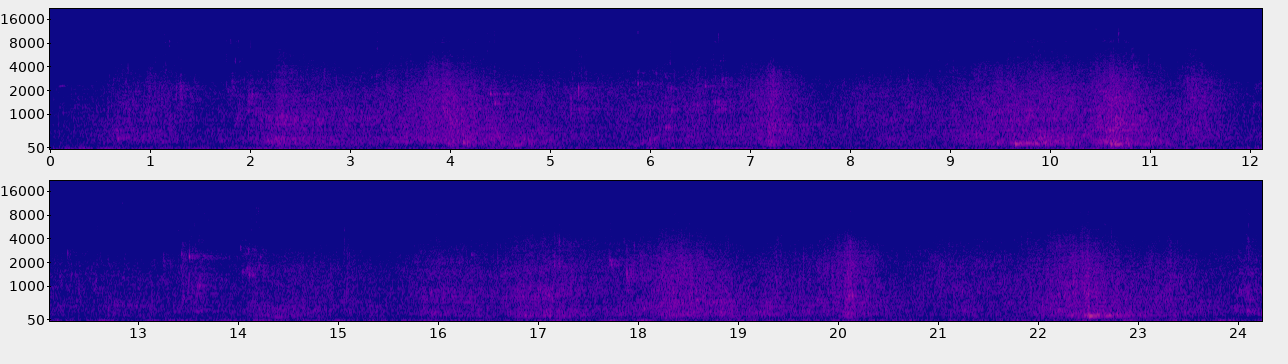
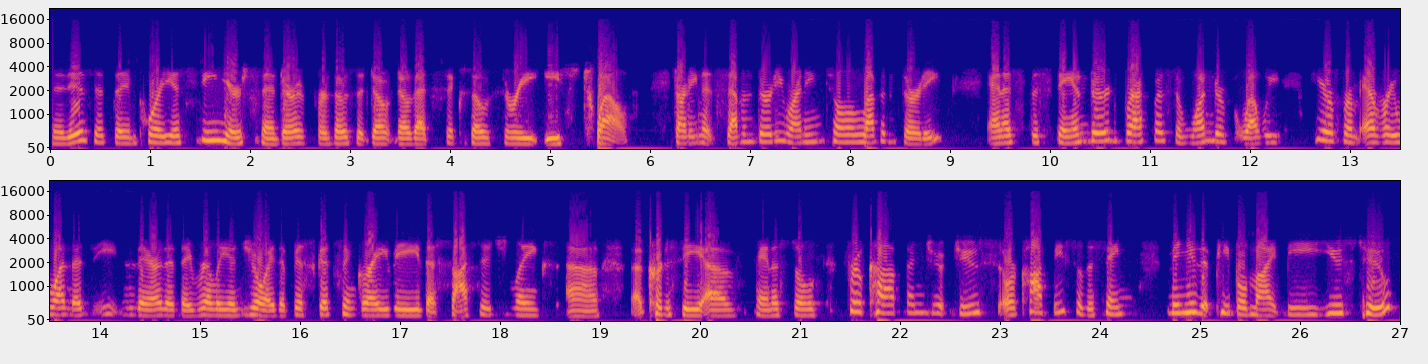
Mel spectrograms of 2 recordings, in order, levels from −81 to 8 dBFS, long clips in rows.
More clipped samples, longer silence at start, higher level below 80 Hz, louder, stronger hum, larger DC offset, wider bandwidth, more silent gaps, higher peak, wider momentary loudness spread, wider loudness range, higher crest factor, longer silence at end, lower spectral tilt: neither; about the same, 0 s vs 0 s; second, -76 dBFS vs -52 dBFS; second, -56 LUFS vs -17 LUFS; neither; neither; first, over 20 kHz vs 14 kHz; neither; second, -34 dBFS vs -6 dBFS; first, 11 LU vs 8 LU; first, 7 LU vs 2 LU; first, 22 dB vs 10 dB; about the same, 0 s vs 0.05 s; second, -3.5 dB/octave vs -6 dB/octave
